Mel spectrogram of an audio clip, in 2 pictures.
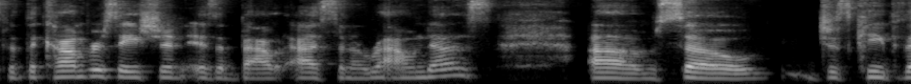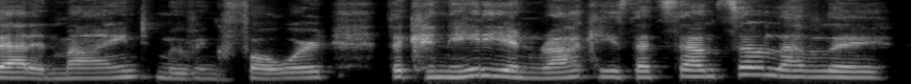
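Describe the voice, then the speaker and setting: Hoarse, chatty woman streamer, low voice. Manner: chatty, candid, rambling with fillers. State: hoarse, losing her voice. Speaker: streamer and beauty commentator. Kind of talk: casual livestream chat.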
